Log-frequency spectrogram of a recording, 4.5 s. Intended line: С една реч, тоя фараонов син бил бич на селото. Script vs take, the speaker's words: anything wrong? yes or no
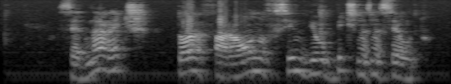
yes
